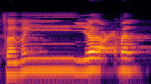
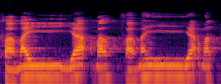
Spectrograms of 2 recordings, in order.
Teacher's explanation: Kemudian bi gunnah dileburkan ke ya dan memakai gunnah. Jadi ketika meleburkan ke ya, dengungkan ya, dengungkan dengan memakai rongga hidung kita. Maka baca famay ya'mal tidak cukup dengan famay ya'mal, tapi famay, masukkan ke rongga hidung, didengungkan. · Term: idgham bi gunnah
